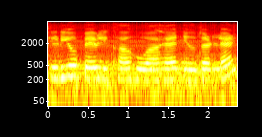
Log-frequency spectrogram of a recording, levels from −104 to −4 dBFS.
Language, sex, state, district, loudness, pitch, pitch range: Hindi, female, Haryana, Charkhi Dadri, -13 LUFS, 200 Hz, 195-215 Hz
